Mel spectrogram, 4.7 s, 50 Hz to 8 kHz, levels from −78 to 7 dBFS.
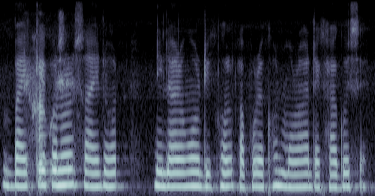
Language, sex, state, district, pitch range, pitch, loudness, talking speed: Assamese, female, Assam, Sonitpur, 195-210 Hz, 205 Hz, -15 LUFS, 155 wpm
